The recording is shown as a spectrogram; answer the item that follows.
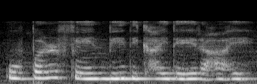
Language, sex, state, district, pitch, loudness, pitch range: Hindi, female, Assam, Kamrup Metropolitan, 260 Hz, -12 LUFS, 255-275 Hz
